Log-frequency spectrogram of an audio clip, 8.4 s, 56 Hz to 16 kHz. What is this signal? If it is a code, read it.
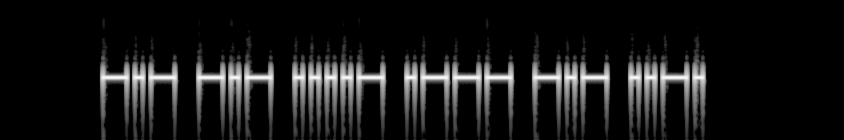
Morse code, heard as a keyed tone, about 15 wpm, 700 Hz. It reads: KK4JKF
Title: USA Call Signs - 6 Characters - 4x Character Spacing - 15wpm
